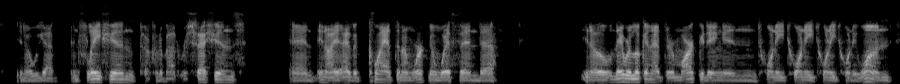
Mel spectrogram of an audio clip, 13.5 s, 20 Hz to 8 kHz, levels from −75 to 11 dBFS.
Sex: male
